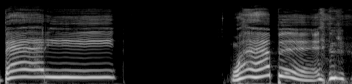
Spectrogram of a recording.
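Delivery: high, slow sing-song question; imitating Natalie. Mocking Natalie outside the hotel, high slow sing-song. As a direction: draw out the words, clueless and sweet. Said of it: "Natalie in the middle of saying".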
